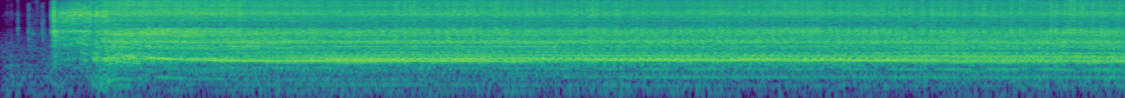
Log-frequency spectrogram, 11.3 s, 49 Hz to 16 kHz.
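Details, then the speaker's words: Chrysler 200 started up to diagnose pulley noise with a mechanic's stethoscope: short crank, then a steady high whine over the idle; bad pulley. "now today what we're gonna do is we're gonna crank the car up and we're gonna diagnose a bad pulley that I have on this Chrysler 200"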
